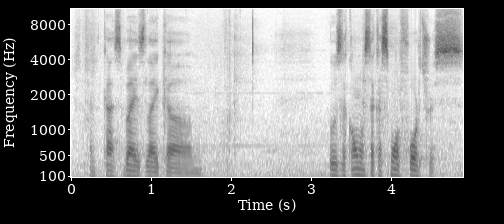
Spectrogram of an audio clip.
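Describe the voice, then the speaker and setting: A man's fairly low voice with an Arabic accent, ordinary pitch variation and a moderate pace. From Morocco, Casablanca. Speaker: interviewee. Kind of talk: interview. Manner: halting, many fillers.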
